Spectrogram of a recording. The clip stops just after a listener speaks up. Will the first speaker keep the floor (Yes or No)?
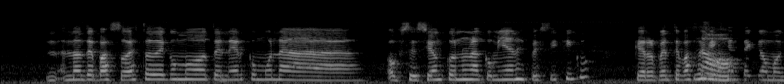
Yes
